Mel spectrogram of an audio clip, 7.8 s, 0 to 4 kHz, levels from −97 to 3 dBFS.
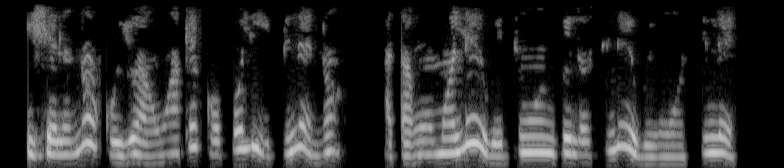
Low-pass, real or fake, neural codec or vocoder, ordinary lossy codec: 3.6 kHz; real; none; MP3, 32 kbps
